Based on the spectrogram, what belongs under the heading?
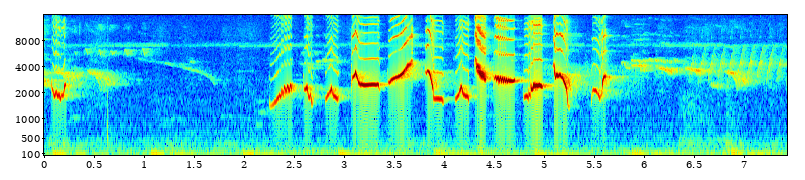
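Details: Energetic magpie-robin song used as a lure. After a quiet start, a fast series of loud varied whistles, slurred up and down, repeats about four times a second before fading into soft background chirps.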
